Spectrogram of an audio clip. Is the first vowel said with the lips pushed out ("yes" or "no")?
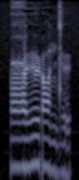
yes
